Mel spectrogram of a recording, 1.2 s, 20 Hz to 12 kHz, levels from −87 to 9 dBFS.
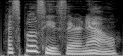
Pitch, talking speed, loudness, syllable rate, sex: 190 Hz, 290 wpm, -14 LUFS, 8.6 syllables/s, female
